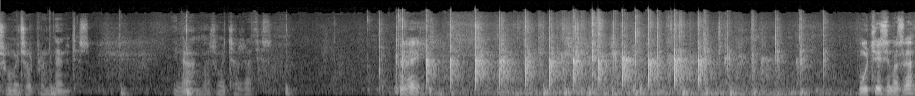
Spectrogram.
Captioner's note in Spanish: Aplausos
